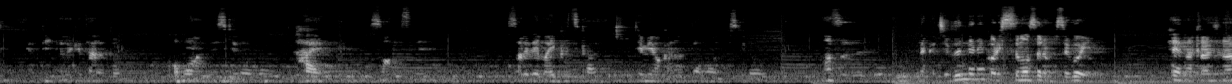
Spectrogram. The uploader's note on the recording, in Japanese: 今回は車の中の収録ということもあり、多少雑音が多いですがご了承ください。元の素材は聞けるレベルではなかったのですが、整音をがんばりました。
